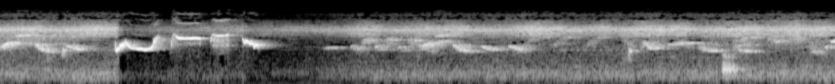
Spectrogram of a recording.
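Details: Orange-headed thrush song used as a lure to get sluggish, reluctant birds singing: clear whistled phrases, loud and slurred for about a second and a half, then softer rising and falling notes over a steady high hiss.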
